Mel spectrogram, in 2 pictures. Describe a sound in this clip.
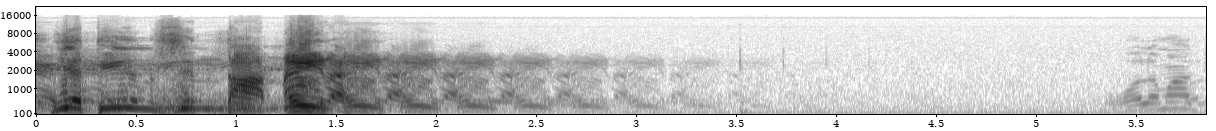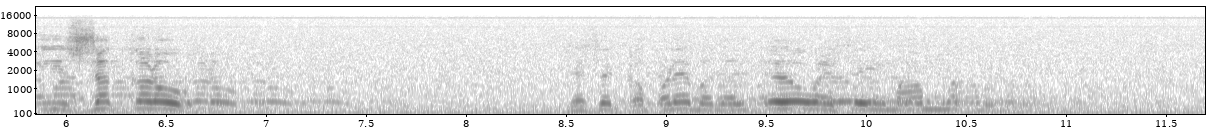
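A man speaks slowly and with feeling into a microphone, in a large echoing space.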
